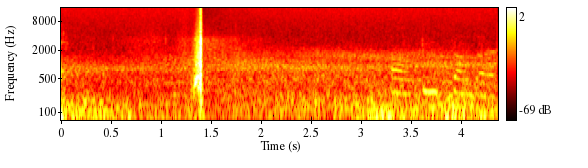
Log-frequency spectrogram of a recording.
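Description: A golf pitching wedge striking the ball from the fairway turf: one sharp, crisp click about a second and a half in.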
